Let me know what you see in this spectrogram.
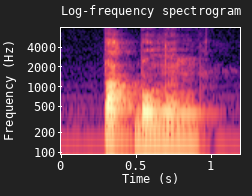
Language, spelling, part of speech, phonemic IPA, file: Dutch, pakbonnen, noun, /ˈpɑɡbɔnə(n)/, Nl-pakbonnen.ogg
- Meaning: plural of pakbon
